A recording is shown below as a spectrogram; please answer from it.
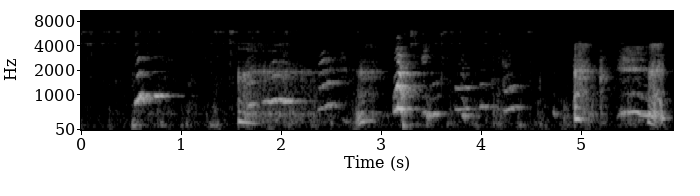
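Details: Siberian husky indoors attacking his bed, believing something is in it: a run of high whining yips and rising, wavering whimpers in short bursts, with faint rustling between calls.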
